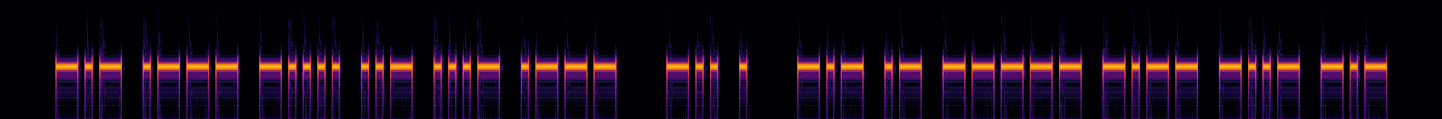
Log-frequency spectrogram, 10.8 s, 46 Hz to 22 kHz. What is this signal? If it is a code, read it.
Morse code, heard as a keyed tone, about 22 wpm, 700 Hz. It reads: KJ6UVJ DE KA0YXK
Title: USA Callsign DE Callsign - 6 Characters - 22wpm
